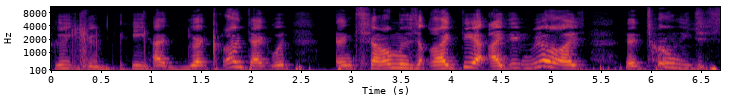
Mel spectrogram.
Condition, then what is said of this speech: Brain injury. The reason I have a problem or a challenge talking is a fireman partially damaged my voice box when he inserted a trach tube.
